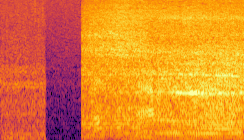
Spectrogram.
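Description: Outdoor road traffic noise, an even rush that grows gradually louder, starting just under a second in after a brief moment of dead silence.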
